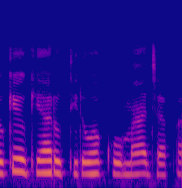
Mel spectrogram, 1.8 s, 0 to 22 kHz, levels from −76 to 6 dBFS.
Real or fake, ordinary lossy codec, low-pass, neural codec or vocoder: fake; none; 10.8 kHz; codec, 24 kHz, 1.2 kbps, DualCodec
